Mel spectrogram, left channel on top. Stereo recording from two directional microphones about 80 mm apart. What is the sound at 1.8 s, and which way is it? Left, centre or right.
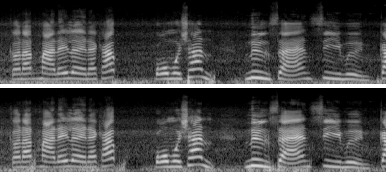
Speech, centre.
